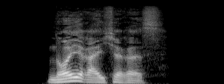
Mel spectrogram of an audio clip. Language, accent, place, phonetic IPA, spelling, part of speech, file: German, Germany, Berlin, [ˈnɔɪ̯ˌʁaɪ̯çəʁəs], neureicheres, adjective, De-neureicheres.ogg
- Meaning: strong/mixed nominative/accusative neuter singular comparative degree of neureich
